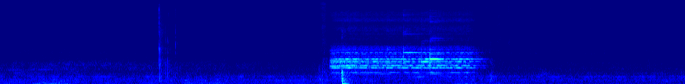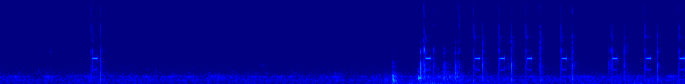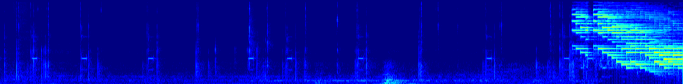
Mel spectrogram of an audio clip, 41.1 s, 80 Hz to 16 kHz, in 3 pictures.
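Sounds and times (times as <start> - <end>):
ringtone melody: 6.6 - 9.8, 38.8 - 41.0
high key beeps: 38.8 - 41.0.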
